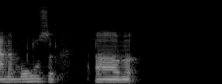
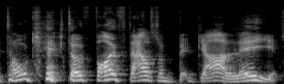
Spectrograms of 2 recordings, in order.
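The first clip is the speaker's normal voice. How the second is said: excited protest; 6 semitones higher, 12 dB louder, slower than usual. Real, not acted. Viewer about to donate bits.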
